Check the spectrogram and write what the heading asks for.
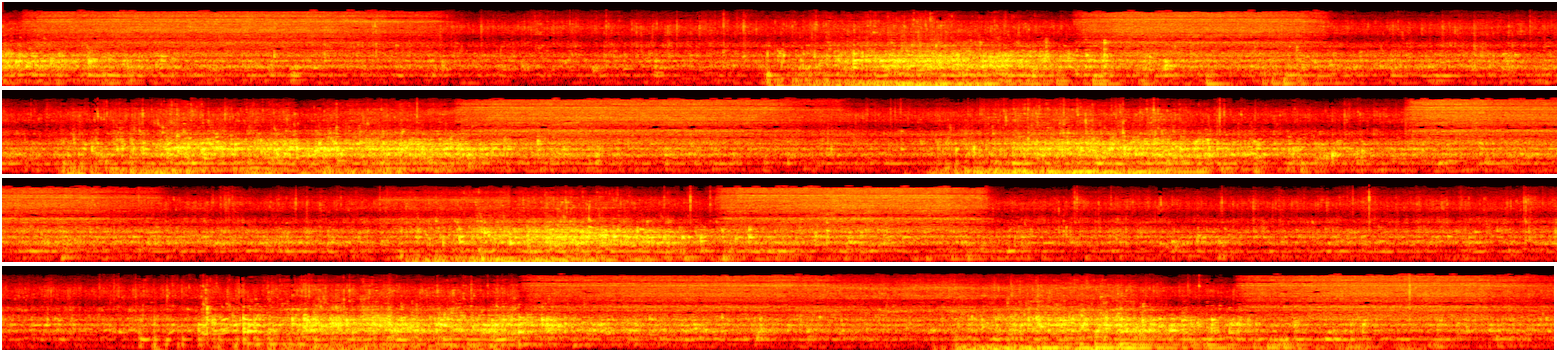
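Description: Scuba diver breathing through a regulator, heard underwater: a rushing burst of exhaled bubbles about every four to five seconds, each followed by a short high hiss of the next inhale, over a faint steady hum.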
